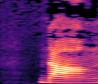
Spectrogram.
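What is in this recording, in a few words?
"nang", pinyin, third tone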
